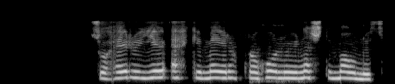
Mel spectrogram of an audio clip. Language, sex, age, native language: Icelandic, male, 12, Icelandic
